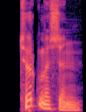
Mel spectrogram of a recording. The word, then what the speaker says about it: Türk müsün: The 2 words are pronounced like one and the stress is on the first syllable. Try it. – Türk müsün?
